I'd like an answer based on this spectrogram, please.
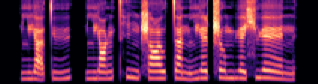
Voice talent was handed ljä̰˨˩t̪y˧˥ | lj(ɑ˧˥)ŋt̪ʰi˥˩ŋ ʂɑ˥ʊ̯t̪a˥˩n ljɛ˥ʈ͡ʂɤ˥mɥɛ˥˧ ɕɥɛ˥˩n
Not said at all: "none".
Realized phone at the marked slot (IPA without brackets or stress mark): ɑ˧˥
